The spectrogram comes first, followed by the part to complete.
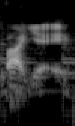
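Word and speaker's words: Fage: it's spelled like f but you need to pronounce it Fay so you love Fay and we eat it every single day day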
